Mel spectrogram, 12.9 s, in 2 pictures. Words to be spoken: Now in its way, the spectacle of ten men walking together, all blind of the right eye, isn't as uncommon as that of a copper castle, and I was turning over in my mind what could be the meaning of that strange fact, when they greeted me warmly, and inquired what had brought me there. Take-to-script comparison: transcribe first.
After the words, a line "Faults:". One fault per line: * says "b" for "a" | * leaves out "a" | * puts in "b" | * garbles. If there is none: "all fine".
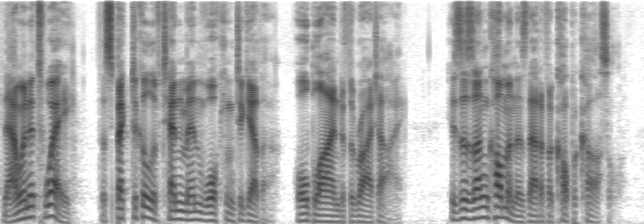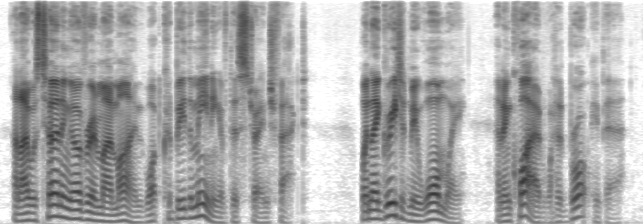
Now in its way, the spectacle of ten men walking together, all blind of the right eye, is as uncommon as that of a copper castle, and I was turning over in my mind what could be the meaning of this strange fact, when they greeted me warmly, and inquired what had brought me there.
Faults:
* says "is" for "isn't"
* says "this" for "that"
